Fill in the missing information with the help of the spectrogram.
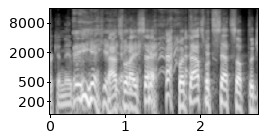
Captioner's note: Charlie laughing amusingly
